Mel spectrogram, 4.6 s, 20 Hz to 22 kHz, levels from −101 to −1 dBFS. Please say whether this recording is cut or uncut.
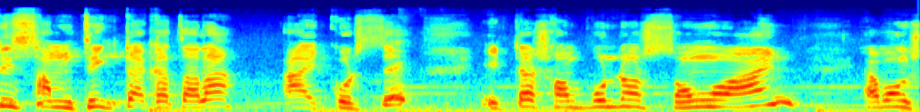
uncut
